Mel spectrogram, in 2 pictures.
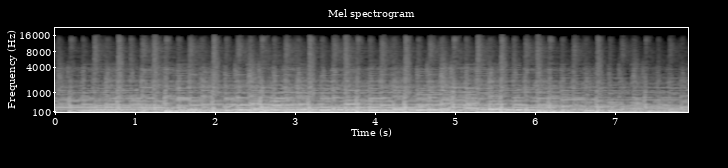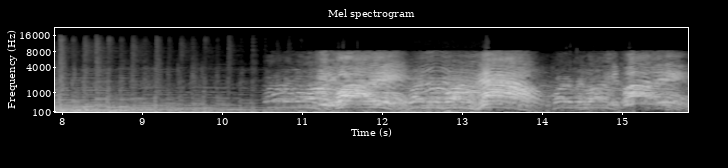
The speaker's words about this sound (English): On Point, the sound outside the Supreme Court there of gay marriage advocates chanting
